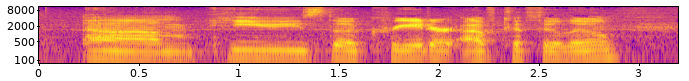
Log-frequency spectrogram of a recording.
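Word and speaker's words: Cthulhu: he's the creator of cthulu um pronounce thulu if you must know but um but yeah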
